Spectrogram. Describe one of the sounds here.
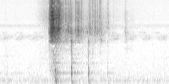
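A plastic tray clatters and rattles as it is lifted.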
